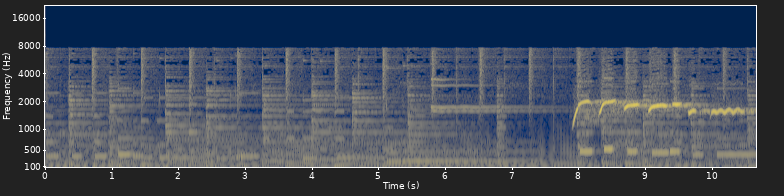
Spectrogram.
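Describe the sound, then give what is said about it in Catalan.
A clear, high whistled melody rises over a steady instrumental backing with a plucked, rhythmic accompaniment, the whistling growing loud and prominent in the final few seconds. “Tot el mèrit del món, … i Xiulet”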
